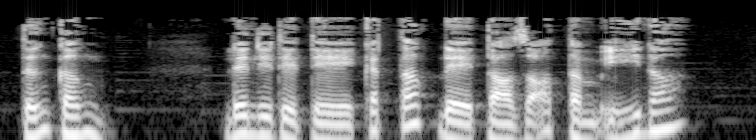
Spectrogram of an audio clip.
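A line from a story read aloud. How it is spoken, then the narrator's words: Sorrowful voice. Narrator (Vietnamese): Hàn Áo Nương giọng đau xót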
